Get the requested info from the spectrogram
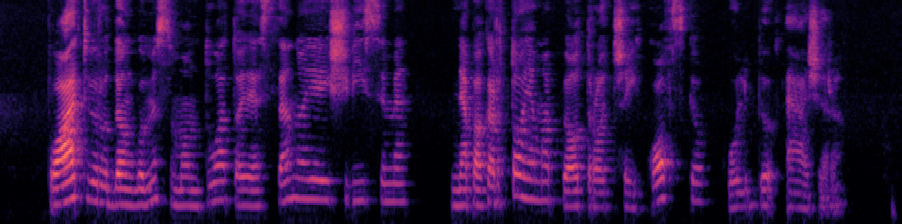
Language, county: Lithuanian, Kaunas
